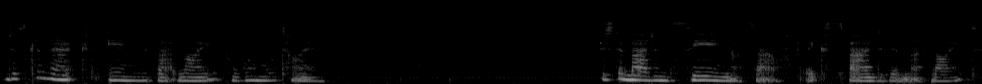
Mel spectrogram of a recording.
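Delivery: guided meditation. Real, not acted. Medium guiding listeners to connect with their light, meditative. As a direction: guide them gently inward, phrase by phrase, letting each settle.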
